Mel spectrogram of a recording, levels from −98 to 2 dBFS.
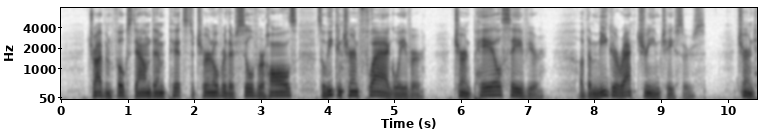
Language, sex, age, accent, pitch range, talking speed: English, male, 30-49, American, 90-115 Hz, 155 wpm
